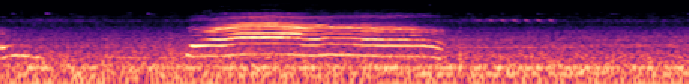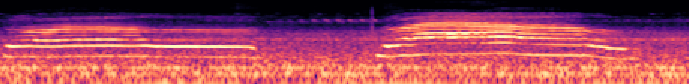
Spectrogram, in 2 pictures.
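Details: Boss cat among stray cats, fed food and medicine, gives three long rich meows, each sliding slightly downward at the end, separated by short pauses with low background hum.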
